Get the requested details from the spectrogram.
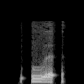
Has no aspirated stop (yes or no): yes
